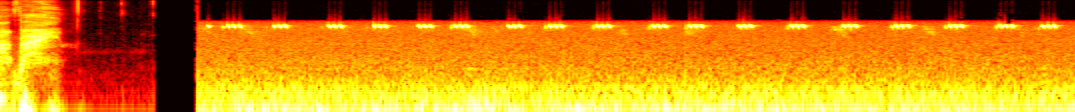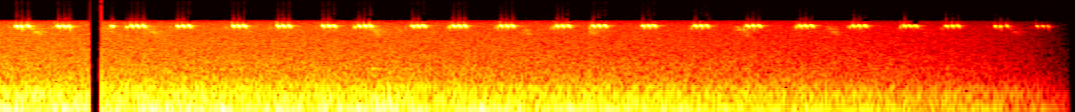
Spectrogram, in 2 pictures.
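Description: A cricket chirping steadily, short high chirps about three a second over a low rumble, fading out near the end.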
